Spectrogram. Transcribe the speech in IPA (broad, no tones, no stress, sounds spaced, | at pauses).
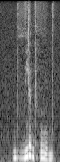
bʱ ṳ j ø b h u b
